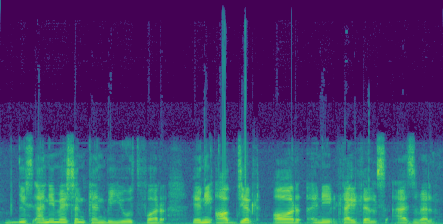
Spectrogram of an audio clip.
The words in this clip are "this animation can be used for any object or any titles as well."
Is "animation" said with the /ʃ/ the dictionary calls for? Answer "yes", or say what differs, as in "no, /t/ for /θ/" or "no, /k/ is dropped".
yes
